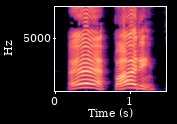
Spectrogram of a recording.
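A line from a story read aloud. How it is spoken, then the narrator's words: Distant shout. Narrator (Russian): закричал издалека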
